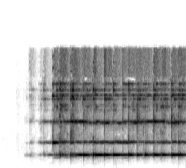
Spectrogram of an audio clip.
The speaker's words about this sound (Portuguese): É, o sininho da vaca.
